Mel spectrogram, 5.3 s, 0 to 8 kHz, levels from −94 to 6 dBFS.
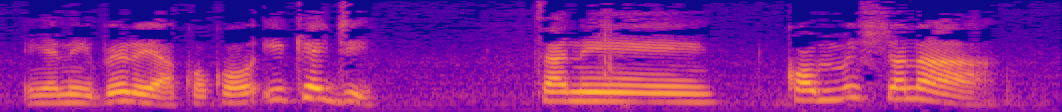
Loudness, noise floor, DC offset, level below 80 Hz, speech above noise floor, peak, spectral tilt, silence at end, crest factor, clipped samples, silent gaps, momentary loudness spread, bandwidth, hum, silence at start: -18 LUFS; -51 dBFS; under 0.1%; -66 dBFS; 33 dB; -2 dBFS; -6 dB/octave; 0.35 s; 18 dB; under 0.1%; none; 11 LU; 8 kHz; none; 0.15 s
